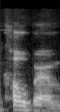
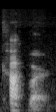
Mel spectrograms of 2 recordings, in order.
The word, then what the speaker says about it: Cockburn: better than kofi cockburn i know his name is coburn but i've been pronouncing it cockburn but ain't no way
